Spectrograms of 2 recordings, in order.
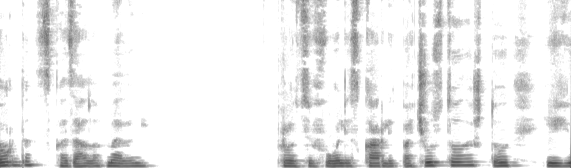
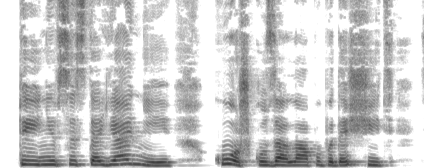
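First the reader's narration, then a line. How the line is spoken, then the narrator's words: Angry. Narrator (Russian): сердито сказала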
